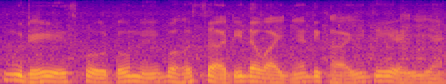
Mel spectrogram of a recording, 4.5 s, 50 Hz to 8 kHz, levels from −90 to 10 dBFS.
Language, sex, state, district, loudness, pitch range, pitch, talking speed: Hindi, male, Madhya Pradesh, Katni, -16 LUFS, 100-125 Hz, 115 Hz, 150 wpm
